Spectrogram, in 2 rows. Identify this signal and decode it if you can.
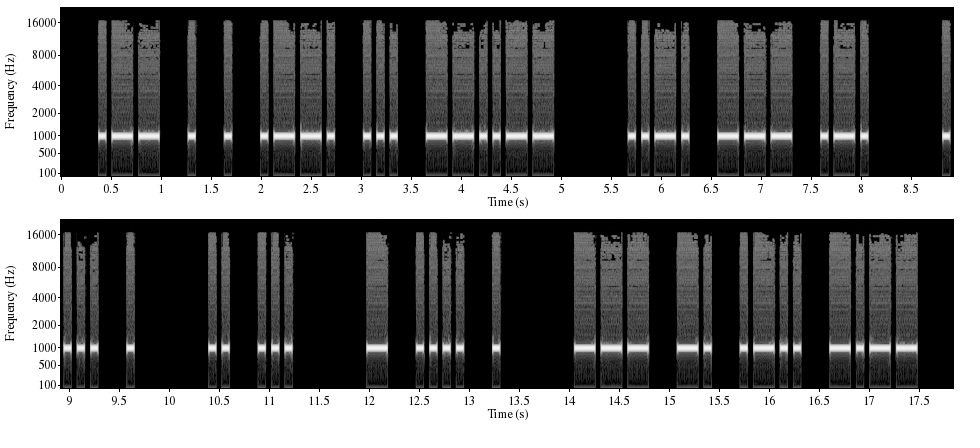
Morse code, heard as a keyed tone, about 18 wpm, spaced as for 15 wpm, 1000 Hz. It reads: WEEPS, FOR HE IS THE ONLY
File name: 15wpm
